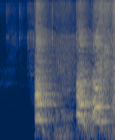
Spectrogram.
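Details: Ludo, a pet dog, in a playful morning barking competition indoors; two loud, harsh barks about half a second apart, the second one drawn out and wavering.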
